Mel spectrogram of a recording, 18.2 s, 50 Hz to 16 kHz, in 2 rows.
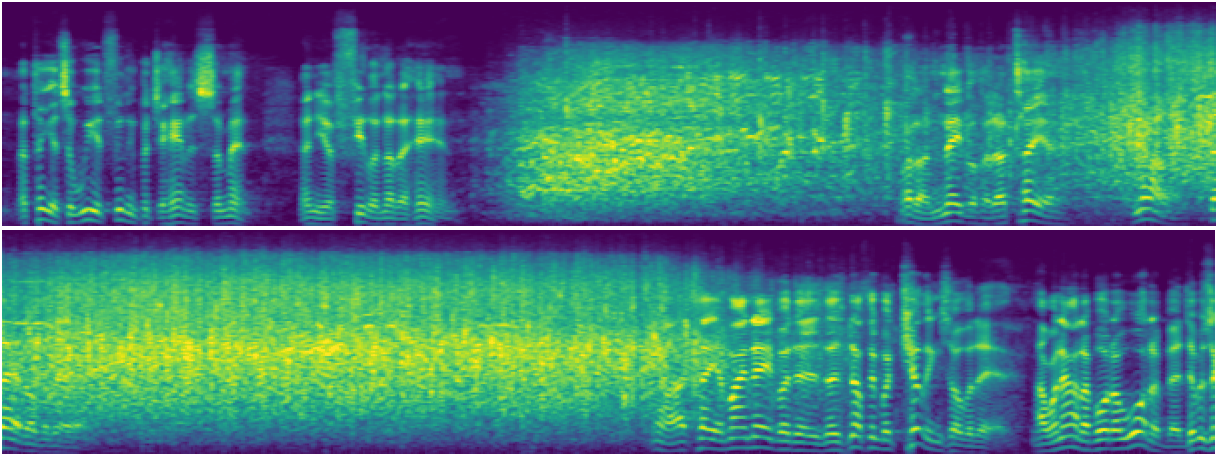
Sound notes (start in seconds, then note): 3.5 laughter; 8.2 applause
